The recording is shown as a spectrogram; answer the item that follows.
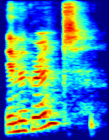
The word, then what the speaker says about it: immigrant: question about immigrant migrant has first syllable stress so it sounds like the word in but with an m m um and then so you can either do immigrant with an if sound or imma grant with a schwa sound i think i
